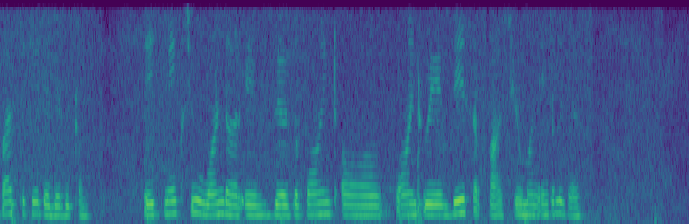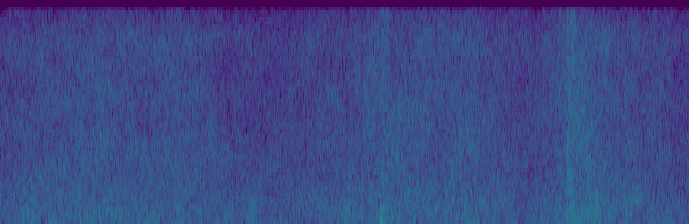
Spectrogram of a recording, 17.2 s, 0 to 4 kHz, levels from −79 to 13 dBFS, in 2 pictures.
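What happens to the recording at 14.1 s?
At 14.1 s the real room background has given way to a flat, featureless hiss, about 2 dB quieter, with none of the small fluctuations heard before. This comfort noise in place of the background runs from 13.48 to 15.7 s, about 2.2 s. The likely cause is discontinuous transmission: the sender's voice detector judged the gap silent and stopped sending audio, so the receiver filled it with synthetic noise matched roughly to the background's level and shape.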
